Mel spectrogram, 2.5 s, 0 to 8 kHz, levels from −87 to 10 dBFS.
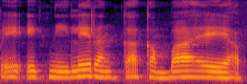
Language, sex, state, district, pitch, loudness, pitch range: Hindi, female, Karnataka, Bangalore, 170 Hz, -14 LUFS, 165-175 Hz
